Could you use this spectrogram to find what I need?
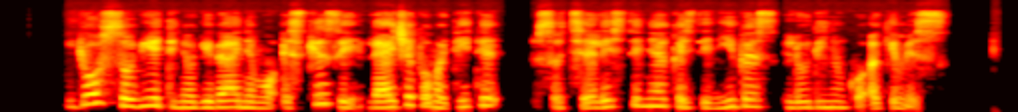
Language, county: Lithuanian, Vilnius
